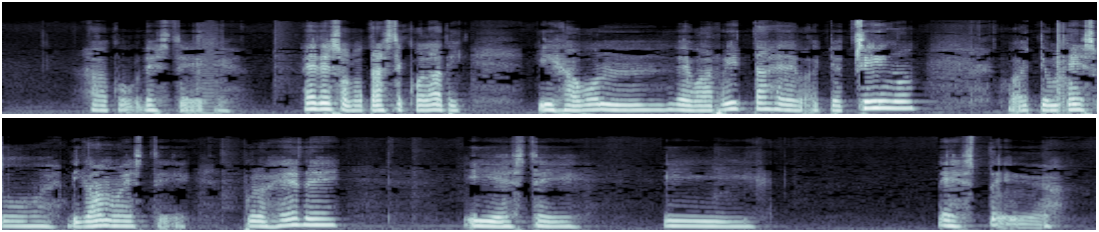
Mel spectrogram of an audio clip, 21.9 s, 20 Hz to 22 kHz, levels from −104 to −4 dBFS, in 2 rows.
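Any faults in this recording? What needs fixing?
The whole speech clip has heavy codec damage, likely from HE-AAC compression. Nothing comes through above about 11.1 kHz, and the treble below that is rebuilt rather than real. Spectral band replication copies lower bands upward and shapes them with a rough envelope, so the harmonics don't line up across the crossover and s sounds come out gritty or lispy. The damage points to a very low bitrate, around 12 kbps. Re-export from the original source at a much higher bitrate, or use plain AAC or a lossless format.

There are two intermittent contact events, from 1.92 to 2.19 s and from 10.53 to 10.68 s. The line is open for about 121 ms in the first and about 85 ms in the second. The signal drops out or breaks up, with crackle at the edges and hiss underneath while the connection is broken. That's a loose cable or plug opening for a moment. 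Reseat or replace the cable and connectors, and secure them so they can't move during recording.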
